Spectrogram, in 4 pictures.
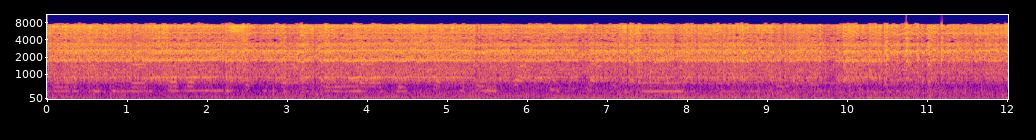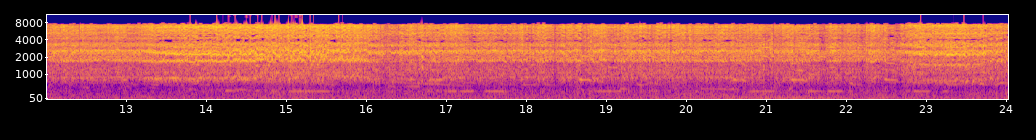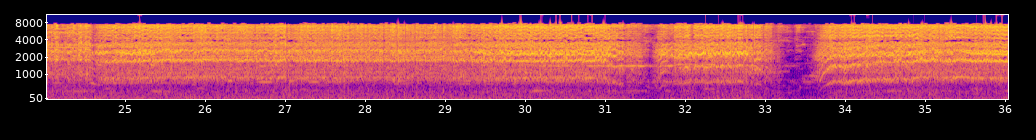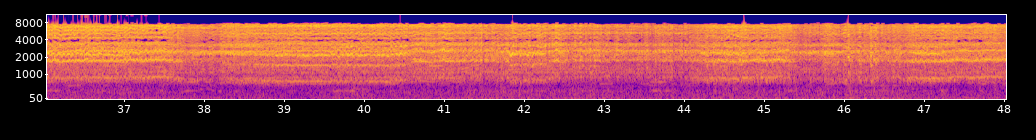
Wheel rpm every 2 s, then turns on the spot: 230, 230, 230, 230, 230, 230, 230, 220, 220, 230, 230, 220, 220, 230, 230, 160, 130, 190, 220, 210, 220, 230, 220, 220.
32-34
